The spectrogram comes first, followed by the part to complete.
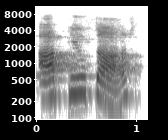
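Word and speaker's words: à plus tard: We will not say plus or plus. S is silent. It is aplutar.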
